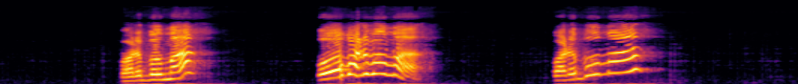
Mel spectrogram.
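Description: An older woman calls out anxiously in short bursts, close by.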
